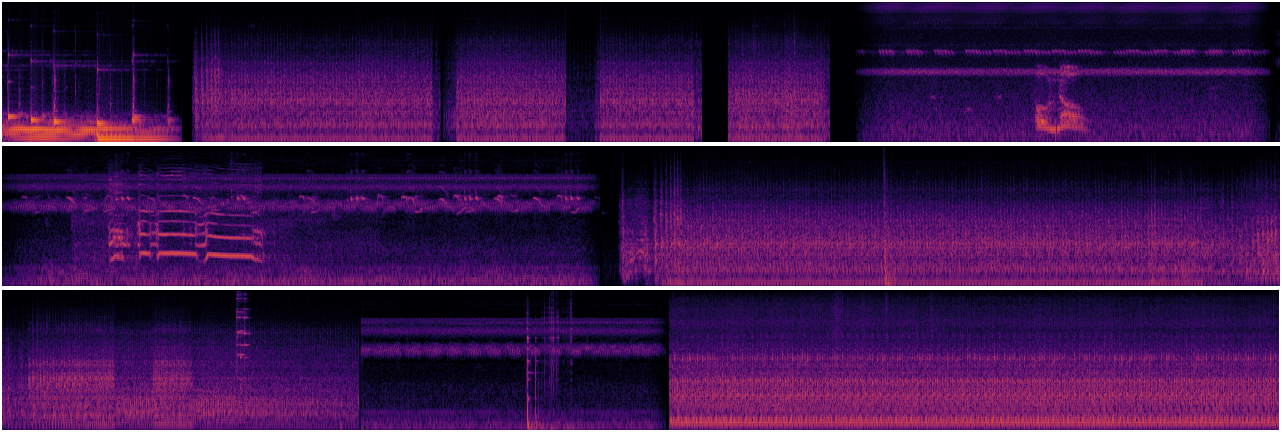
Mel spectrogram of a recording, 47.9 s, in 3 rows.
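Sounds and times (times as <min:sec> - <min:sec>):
diesel engine idling: 0:02.4 - 0:10.4, 0:24.3 - 0:31.2, 0:40.3 - 0:47.9
rooster crowing: 0:17.2 - 0:19.5
high insect drone: 0:36.5 - 0:40.2.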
